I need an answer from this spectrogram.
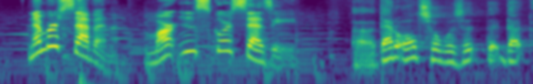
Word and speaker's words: Scorsese: it's unfortunate that many don't understand the correct pronunciation of his last name people often go with Scorsese Scorsese or even scorer Stacy but his inner circle knows the truth just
